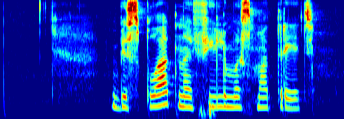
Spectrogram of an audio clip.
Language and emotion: Russian, neutral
